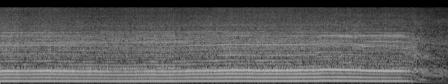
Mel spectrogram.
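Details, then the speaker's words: New 50cc chainsaw, about ten pounds, cutting wood from a skidded pile on a cold day: strong steady high-rev snarl holds even through the cut without bogging, winds down cleanly. Owner finds lots of power for 50cc; normal cutting. "well folks my first impressions is it has a lot of power for only fifty CC and it cuts pretty good for sure"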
